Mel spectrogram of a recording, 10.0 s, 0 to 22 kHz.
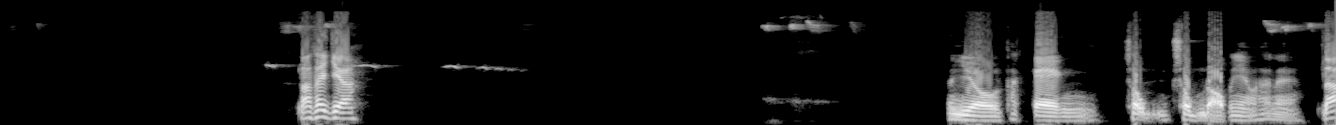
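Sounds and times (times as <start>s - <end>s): faint whistled bird call: 1.9s - 4.1s.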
